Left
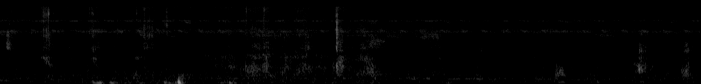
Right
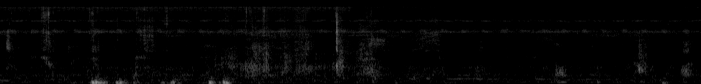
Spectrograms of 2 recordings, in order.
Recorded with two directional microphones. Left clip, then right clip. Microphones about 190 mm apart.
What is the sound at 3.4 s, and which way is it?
Cricket, centre (ahead or behind).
